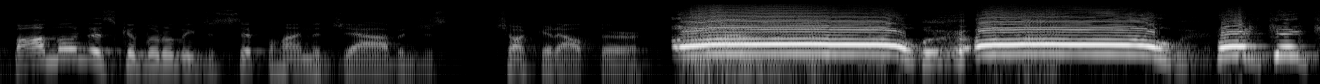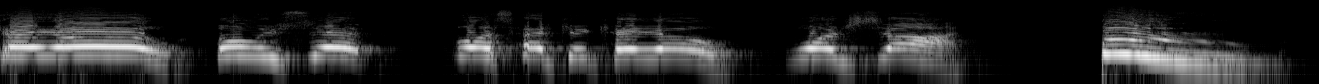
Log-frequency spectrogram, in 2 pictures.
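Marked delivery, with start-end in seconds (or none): 3.4-13.1 very high, very loud knockout yell; ecstatic screaming. Real, not acted. Streamer seeing a head kick knockout, ecstatic screaming. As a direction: scream as the fighter drops.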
